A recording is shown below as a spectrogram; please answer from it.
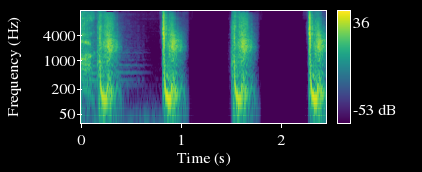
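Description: Cartoon whack sound effects of blows landing on a body: three short, heavy hits with a deep thud, spaced about two-thirds of a second apart.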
